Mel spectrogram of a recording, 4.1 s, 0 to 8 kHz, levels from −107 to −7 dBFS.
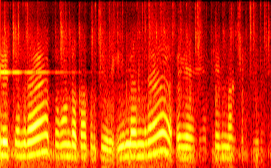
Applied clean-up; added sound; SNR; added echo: neural mask model RNNoise.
